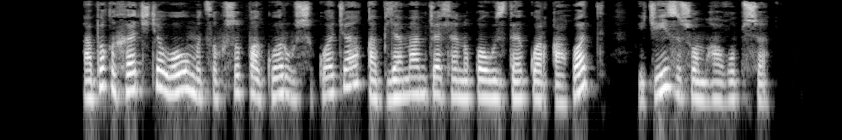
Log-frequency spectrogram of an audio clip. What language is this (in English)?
Kabardian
